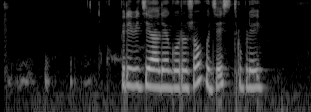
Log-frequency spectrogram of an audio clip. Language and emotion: Russian, neutral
